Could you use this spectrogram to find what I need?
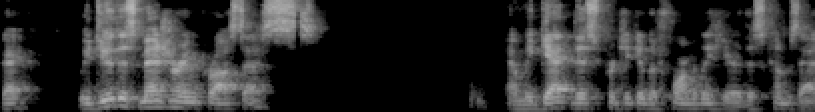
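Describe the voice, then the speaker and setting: Speaking at a very fast pace, a man gets his words out. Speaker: physics lecturer. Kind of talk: Q&A after a lecture. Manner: hesitant, many fillers.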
